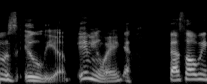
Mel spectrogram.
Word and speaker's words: Ilya: It's It's Ilya.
